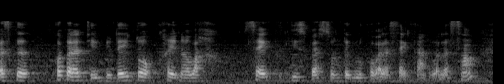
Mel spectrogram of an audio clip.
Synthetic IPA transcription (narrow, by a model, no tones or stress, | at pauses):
pɐskəkɔpɛɾatiːvbidɐjdɔːkxɐjnɐwɐx | sɛŋkdiːspɛrsɔːndəɡlukɔwɐ̰lɐsɛ̃ŋka̰ntwɐ̰lɐsãːŋ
